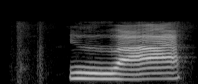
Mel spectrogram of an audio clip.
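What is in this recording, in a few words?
"yú wǎng", Mandarin Chinese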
